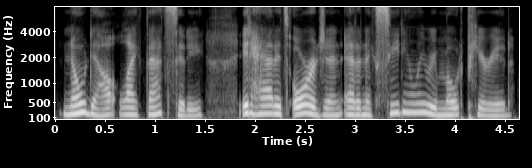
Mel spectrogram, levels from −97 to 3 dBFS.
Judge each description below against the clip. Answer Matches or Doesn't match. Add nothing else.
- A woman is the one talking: Matches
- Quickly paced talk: Doesn't match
